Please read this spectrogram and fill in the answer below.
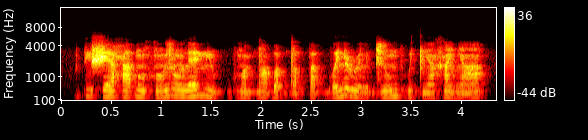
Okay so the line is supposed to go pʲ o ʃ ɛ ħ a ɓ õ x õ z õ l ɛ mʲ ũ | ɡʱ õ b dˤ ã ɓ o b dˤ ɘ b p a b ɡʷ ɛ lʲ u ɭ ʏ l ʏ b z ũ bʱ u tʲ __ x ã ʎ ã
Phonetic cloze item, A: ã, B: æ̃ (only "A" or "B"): A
